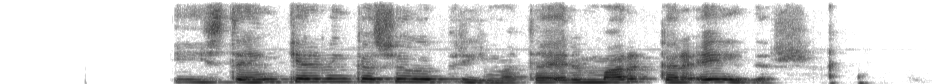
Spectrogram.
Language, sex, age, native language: Icelandic, female, 40-49, Icelandic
